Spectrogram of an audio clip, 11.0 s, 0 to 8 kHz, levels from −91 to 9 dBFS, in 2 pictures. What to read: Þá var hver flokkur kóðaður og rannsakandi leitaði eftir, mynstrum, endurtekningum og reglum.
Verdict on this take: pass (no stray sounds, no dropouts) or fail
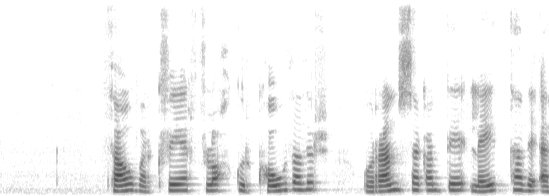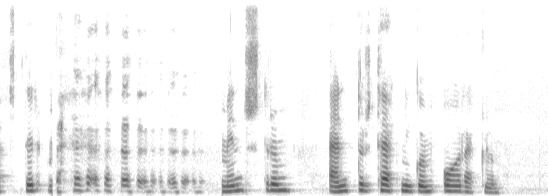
fail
